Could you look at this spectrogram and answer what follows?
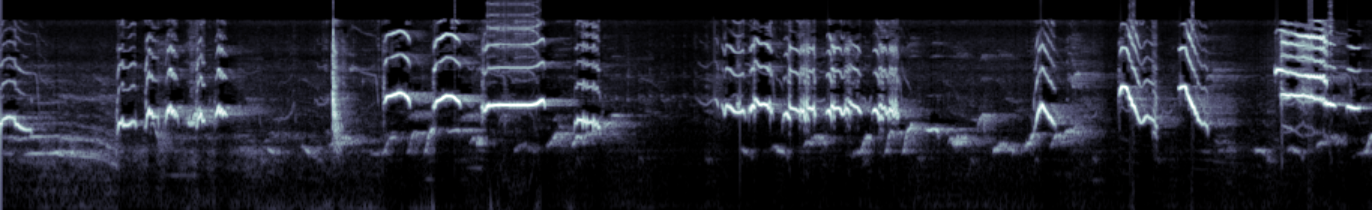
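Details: Oriental magpie-robin (kacer) singing, played daily as a lure to trigger song: chattering and whistled phrases, pure held notes and sharp downslurs in several loud bursts with brief silences.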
